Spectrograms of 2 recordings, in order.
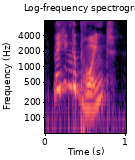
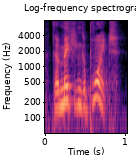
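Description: First: High-pitched baffled question; puzzled echo. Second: Said in the usual way. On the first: Acted. Novice shooter puzzled by the hunting term, puzzled echo. Winkle echoes the unknown term.

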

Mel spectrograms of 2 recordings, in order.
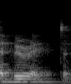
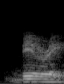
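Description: First: بيريت ending in a hard T; بيريت with the silent final T sounded; wrongly sounded T. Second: بيري ending on an "ay" vowel; بيري left open at the end, T silent; correct silent T. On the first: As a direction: mispronounce بيريت as "be-ret". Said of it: "ما اسمهاش". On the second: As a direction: say بيري as "be-ray", no final T. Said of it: "ولا بيريت". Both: Shown as a demonstration.

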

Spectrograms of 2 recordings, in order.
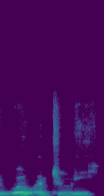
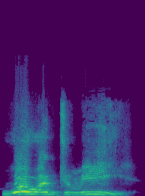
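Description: First: Low, soft, broken murmur of grief; father's hushed self-reproach; quiet lament. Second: Loud, high, slow lament; father's anguished wail at losing his son; wailing cry. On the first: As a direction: breathe it out as a defeated sigh. The father again said. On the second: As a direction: cry it out to the heavens in grief. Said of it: "And he cried". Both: Acted.

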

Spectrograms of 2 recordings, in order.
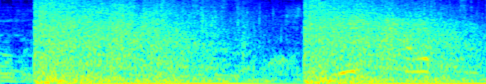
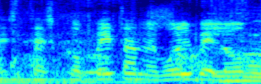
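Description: First: High, very slow airy "Me vuelve loco"; drawn-out delight. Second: Said in the usual way. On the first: Real, not acted. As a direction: stretch "loco" up in a breathy swoon. Repeats praise, drawn out.

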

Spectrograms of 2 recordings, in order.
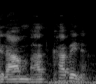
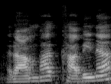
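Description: First: Ram ভাত খাবে না said flatly, falling on না; statement tune, falling at the end; plain statement. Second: Ram ভাত খাবে না with না rising like a question; rising question intonation on না; question tune. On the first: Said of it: "তথ্য দেওয়া হচ্ছে". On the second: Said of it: "এটা প্রশ্ন এসে যাচ্ছে". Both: Shown as a demonstration.

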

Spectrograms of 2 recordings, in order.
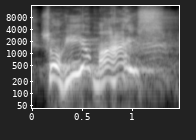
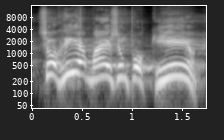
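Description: First: Drawn out slowly, with a laugh; smiling slowly. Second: Said in the usual way. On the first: Shown as a demonstration. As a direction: stretch out "sorria mais" slowly, laughing. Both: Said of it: "seja um pouquinho mais simpático".

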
